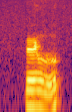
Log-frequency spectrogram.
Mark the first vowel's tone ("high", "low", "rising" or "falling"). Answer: low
